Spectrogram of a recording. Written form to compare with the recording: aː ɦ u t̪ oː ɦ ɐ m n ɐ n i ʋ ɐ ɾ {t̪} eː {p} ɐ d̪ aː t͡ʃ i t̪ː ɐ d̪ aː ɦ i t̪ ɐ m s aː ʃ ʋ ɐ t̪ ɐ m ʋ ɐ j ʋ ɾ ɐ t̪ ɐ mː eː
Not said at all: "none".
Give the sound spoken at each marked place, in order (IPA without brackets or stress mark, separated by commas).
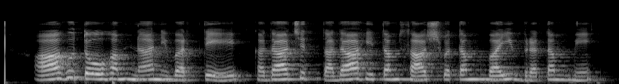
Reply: t̪, k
